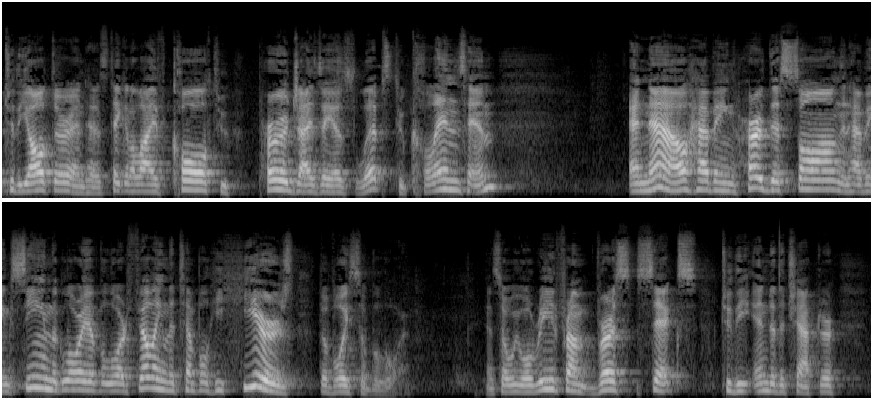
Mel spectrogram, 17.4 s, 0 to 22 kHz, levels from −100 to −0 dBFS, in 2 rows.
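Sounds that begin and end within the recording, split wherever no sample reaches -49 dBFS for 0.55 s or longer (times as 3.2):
6.28–12.69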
